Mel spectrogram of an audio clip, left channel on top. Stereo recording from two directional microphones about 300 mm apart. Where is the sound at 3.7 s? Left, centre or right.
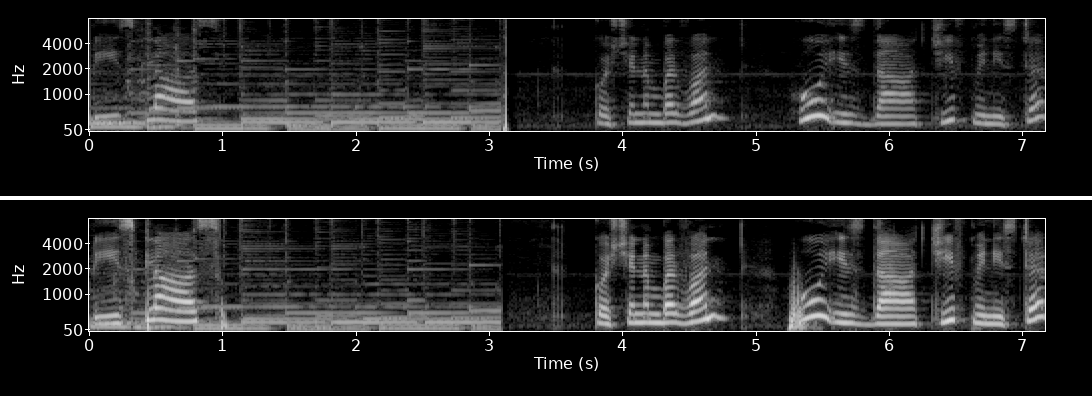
Right.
